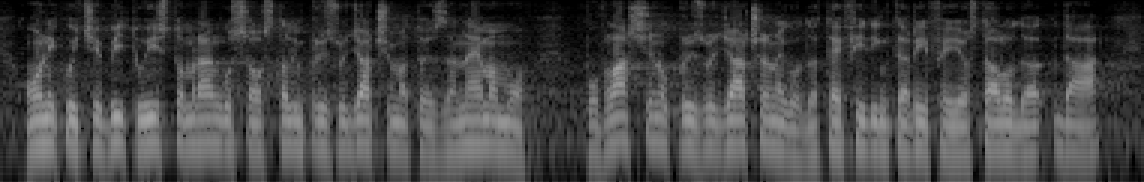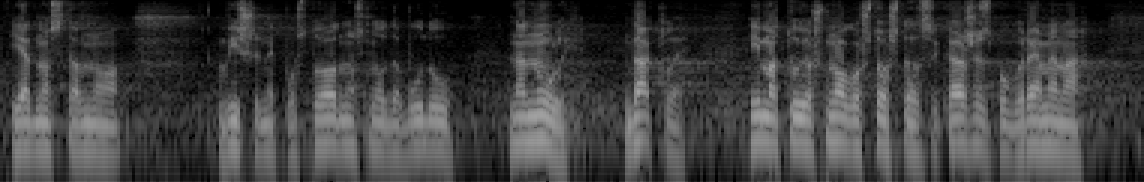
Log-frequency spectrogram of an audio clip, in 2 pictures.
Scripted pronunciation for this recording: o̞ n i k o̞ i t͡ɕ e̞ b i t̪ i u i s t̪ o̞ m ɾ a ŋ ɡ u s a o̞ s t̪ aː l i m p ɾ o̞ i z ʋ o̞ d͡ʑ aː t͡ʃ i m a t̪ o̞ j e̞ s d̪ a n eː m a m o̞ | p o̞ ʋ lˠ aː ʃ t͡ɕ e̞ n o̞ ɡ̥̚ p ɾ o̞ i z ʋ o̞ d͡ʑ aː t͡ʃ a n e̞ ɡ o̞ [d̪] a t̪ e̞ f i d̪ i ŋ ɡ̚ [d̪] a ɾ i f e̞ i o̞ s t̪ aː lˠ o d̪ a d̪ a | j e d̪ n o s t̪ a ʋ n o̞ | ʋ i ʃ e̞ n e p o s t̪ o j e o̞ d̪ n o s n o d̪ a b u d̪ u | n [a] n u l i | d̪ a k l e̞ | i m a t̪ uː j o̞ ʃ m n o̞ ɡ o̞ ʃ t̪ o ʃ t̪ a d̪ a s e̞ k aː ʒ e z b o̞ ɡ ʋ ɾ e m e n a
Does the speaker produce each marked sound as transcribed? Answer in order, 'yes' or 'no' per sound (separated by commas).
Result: yes, no, yes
